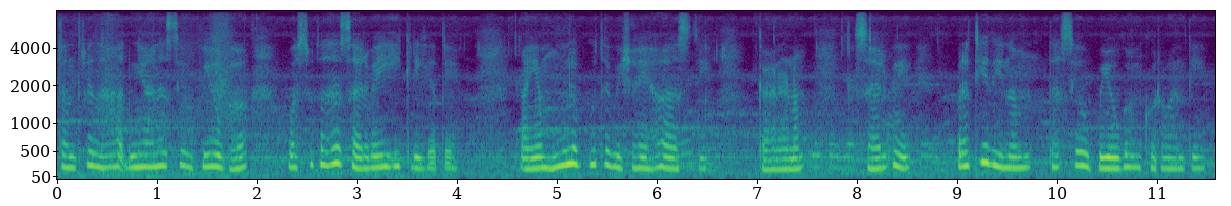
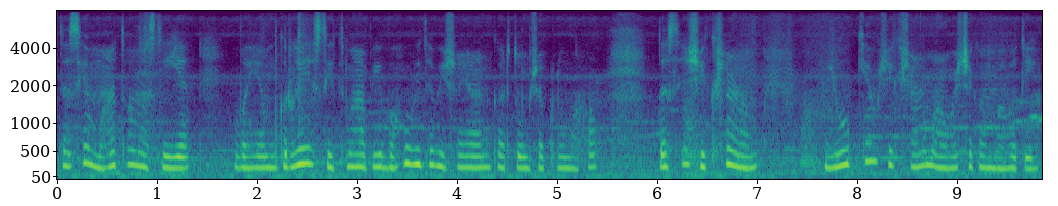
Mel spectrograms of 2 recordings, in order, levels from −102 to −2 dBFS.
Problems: constant background noise, continuous background conversations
